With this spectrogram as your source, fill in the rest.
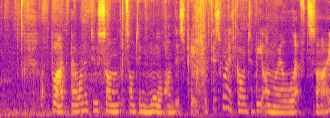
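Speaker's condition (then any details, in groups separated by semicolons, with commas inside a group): No condition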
